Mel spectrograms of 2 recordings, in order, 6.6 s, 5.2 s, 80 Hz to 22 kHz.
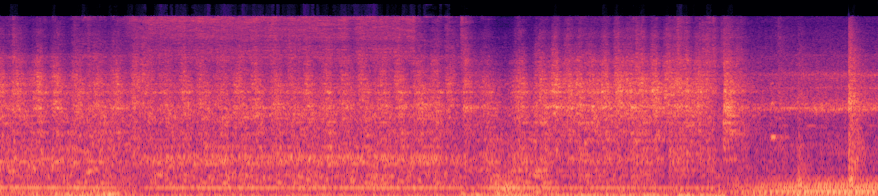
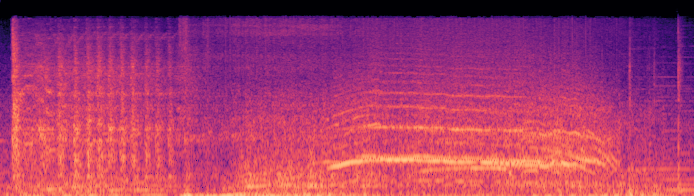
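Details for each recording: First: Big-block Crusher Camaro being jump-started at about 20°F after a dead battery. Starter fluid was sprayed through paper air filters; labored cranking catches into a rough, uneven idle with sharp cracks about every second, backfiring and pinging on the starter fluid. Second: Freshly swapped LS7 in the Crusher Camaro, first start on a trade show floor: brief crank, catches cleanly, revs up and falls back to a steady even idle; healthy first start.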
